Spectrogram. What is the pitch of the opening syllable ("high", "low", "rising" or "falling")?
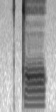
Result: high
